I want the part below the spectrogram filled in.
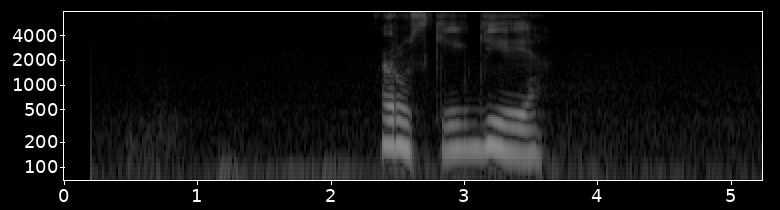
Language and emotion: Russian, neutral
